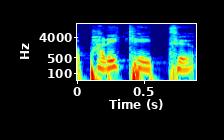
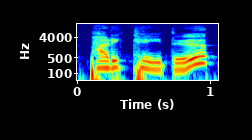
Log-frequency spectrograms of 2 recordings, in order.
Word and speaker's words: 바리케이드: 영어로 뒤로 끝나고 거든요 어르신 발음이 줘 바리케이트 어르신 발음하면 안되고 바리케이드 자 그리고 콘셉트 콘텐츠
